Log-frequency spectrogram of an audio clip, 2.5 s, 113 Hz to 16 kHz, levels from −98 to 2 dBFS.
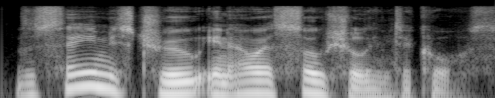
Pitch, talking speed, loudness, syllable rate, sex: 125 Hz, 195 wpm, -16 LUFS, 5.3 syllables/s, male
